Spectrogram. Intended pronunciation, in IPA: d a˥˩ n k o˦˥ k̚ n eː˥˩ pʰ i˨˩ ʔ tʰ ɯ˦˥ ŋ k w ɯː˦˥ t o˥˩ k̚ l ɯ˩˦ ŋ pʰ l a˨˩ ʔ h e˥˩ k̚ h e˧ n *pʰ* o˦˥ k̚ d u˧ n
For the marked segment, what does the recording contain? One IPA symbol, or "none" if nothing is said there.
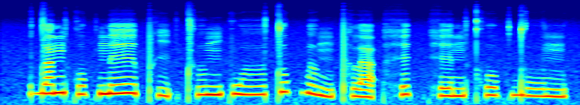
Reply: kʰ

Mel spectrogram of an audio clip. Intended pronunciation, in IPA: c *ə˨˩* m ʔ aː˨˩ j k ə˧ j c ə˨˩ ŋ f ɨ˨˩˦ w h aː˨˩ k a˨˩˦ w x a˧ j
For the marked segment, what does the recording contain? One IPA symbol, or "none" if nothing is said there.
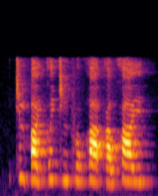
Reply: ə˧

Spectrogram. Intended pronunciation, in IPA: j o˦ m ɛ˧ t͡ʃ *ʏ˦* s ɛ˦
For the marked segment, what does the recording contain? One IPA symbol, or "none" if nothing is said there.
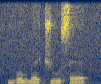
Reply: u˦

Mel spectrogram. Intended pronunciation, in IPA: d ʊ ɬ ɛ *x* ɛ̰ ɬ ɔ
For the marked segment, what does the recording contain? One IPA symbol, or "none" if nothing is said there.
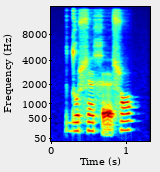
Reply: x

